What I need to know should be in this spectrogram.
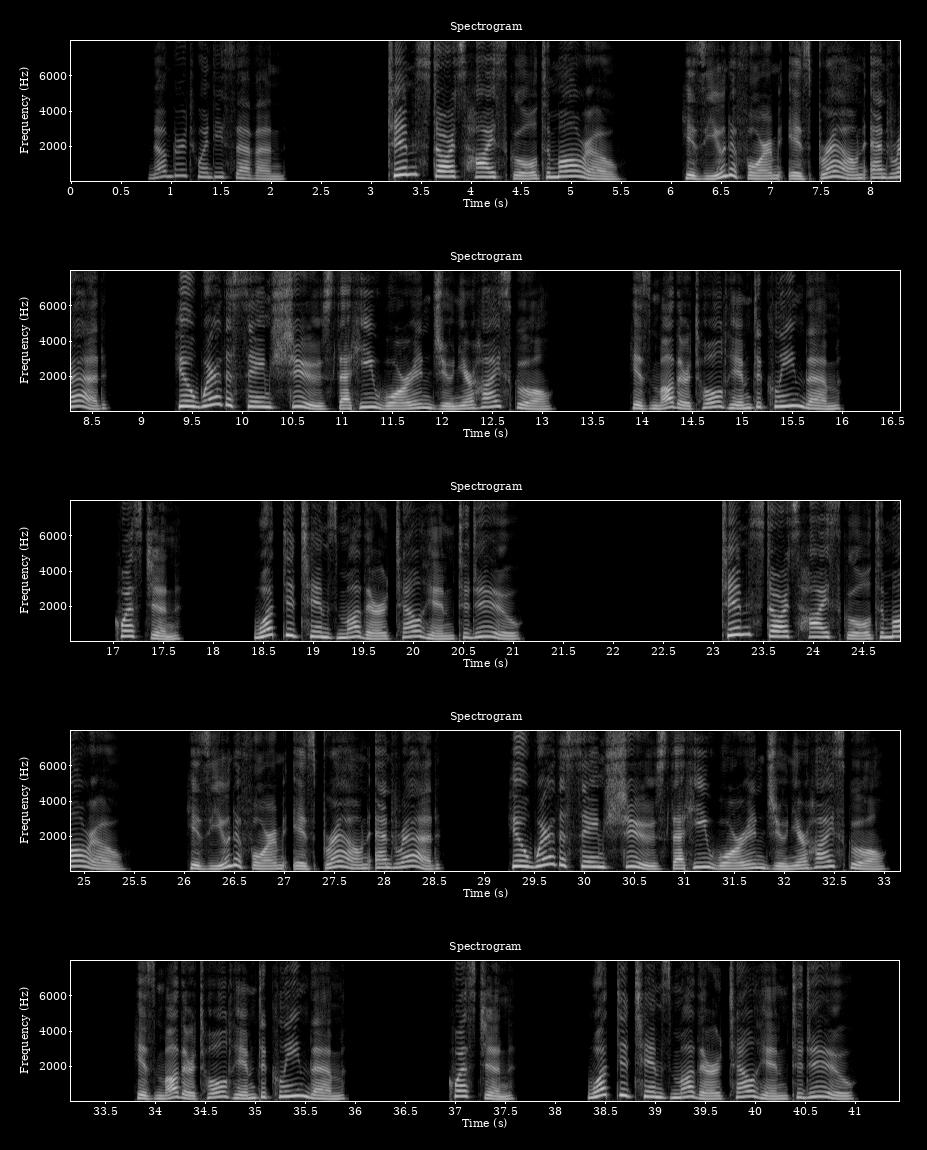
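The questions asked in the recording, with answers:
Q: What did Tim's mother tell him to do?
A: Clean his shoes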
